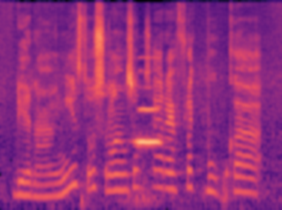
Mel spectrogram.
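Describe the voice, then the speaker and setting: A woman's voice: on the high side, huge pitch swings, normal speed, heavy background noise. A woman, a guest telling her own story in short clipped phrases, distressed and close to tears at times, her voice jumping up whenever she quotes someone. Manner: retells events in short clipped phrases, voice jumping up when quoting. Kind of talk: emotional personal storytelling.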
